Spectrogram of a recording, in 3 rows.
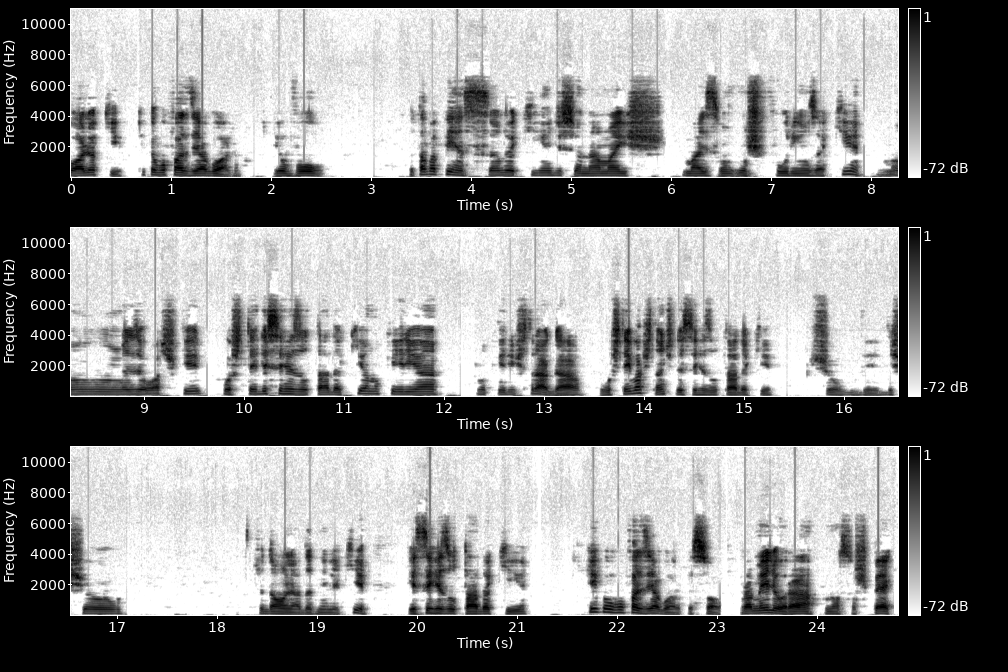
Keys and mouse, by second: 2.7 KP_7, 3.0 z, 6.8 middle click, 9.1 middle click, 12.1 right click, 12.5-13.8 drag, 13.1-14.1 right drag, 15.2 middle click, 17.1 z, 19.5 KP_7, 21.1 z, 22.1-23.5 middle drag, 24.2 a, 24.7 c.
